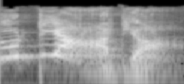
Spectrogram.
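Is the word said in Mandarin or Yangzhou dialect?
Yangzhou. It is said with Yangzhou dialect pronunciation. "叫嗲嗲"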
